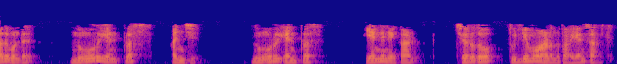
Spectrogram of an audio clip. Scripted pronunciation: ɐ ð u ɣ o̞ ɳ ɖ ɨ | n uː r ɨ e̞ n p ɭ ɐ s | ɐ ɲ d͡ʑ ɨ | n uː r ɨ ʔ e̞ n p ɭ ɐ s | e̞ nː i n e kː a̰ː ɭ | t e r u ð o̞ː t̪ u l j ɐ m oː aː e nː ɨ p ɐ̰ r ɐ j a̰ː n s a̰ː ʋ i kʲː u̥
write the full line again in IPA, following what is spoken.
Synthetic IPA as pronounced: ɐ ð u ɣ o̞ ɳ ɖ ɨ | n uː r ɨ e̞ n p ɭ ɐ s | ɐ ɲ d͡ʑ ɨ | n uː r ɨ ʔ e̞ n p ɭ ɐ s | e̞ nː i n e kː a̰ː ɭ | t͡ɕ e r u ð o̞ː t̪ u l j ɐ m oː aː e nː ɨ p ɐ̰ r ɐ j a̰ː n s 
